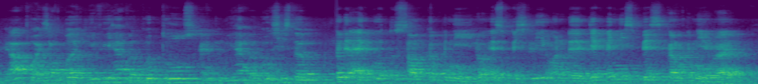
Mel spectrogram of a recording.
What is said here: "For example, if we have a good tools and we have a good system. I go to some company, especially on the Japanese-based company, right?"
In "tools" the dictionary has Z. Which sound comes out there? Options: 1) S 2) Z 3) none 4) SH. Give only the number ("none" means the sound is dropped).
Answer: 1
